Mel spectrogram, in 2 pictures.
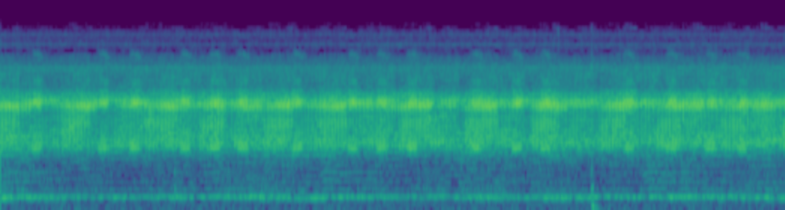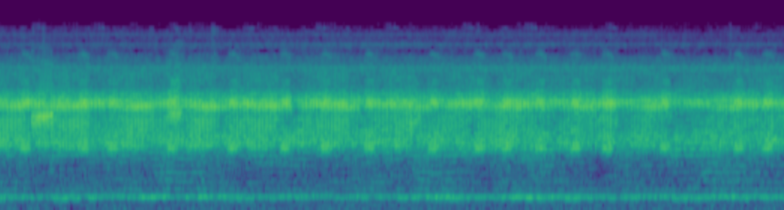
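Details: After a storm in the Green Corridor, Singapore, many frogs call together in a thick, rhythmic throbbing chorus of trilled croaks that never pauses, layered over a steady low drone, with one sharp click midway.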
